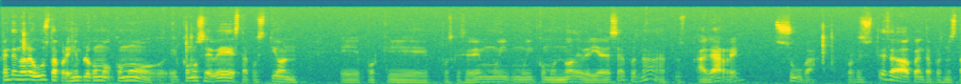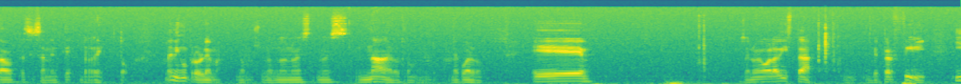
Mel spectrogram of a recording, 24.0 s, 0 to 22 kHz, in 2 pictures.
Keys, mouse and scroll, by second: 0.3 shift+middle click, 1.9 right click, 2.2 Tab, 6.7-8.1 drag, 8.1-9.8 middle drag, 9.8-10.1 scroll down 2, 10.2 Tab, 13.6-13.9 scroll down 2, 13.9-14.3 scroll up 2, 14.4-15.2 scroll up 4, 16.2 click, 16.7-17.1 scroll down 2, 17.2 scroll up 2, 17.5 scroll down 2, 20.6 KP_3, 22.4 alt+Tab.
